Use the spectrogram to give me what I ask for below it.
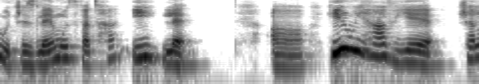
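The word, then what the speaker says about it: إلى: So how shall we say this? Ila, as if we are having here alif.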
